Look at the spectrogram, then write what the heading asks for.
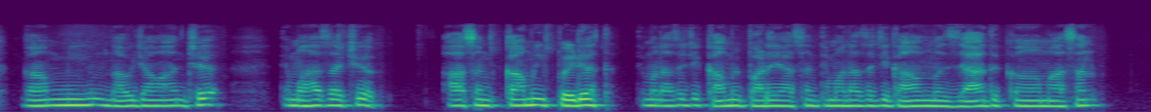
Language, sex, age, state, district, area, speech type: Kashmiri, male, 18-30, Jammu and Kashmir, Anantnag, rural, spontaneous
